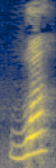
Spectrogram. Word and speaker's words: wo: Wa. It's the same as UO, wa, or O. Remember, O is just like O in oil.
